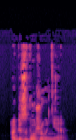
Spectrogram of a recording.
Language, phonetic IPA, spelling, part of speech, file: Russian, [ɐbʲɪzˈvoʐɨvənʲɪje], обезвоживание, noun, RU-обезвоживание.wav
- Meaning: dehydration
